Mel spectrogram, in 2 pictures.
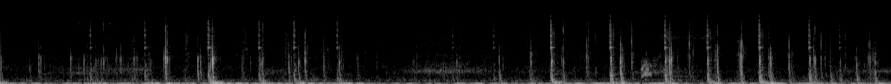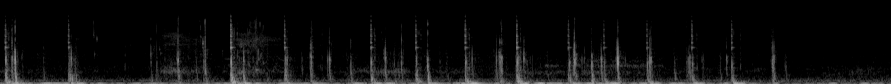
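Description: Water lapping and slapping against an inflatable paddleboard close to the microphone, an irregular run of sharp little knocks as the board rocks.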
